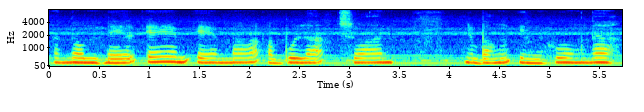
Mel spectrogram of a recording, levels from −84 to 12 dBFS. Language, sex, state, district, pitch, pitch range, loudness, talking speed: Mizo, female, Mizoram, Aizawl, 225 Hz, 215-235 Hz, -13 LUFS, 145 wpm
